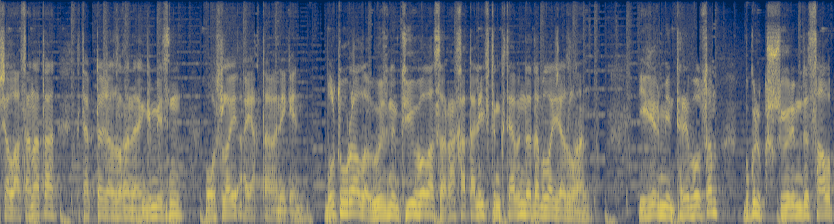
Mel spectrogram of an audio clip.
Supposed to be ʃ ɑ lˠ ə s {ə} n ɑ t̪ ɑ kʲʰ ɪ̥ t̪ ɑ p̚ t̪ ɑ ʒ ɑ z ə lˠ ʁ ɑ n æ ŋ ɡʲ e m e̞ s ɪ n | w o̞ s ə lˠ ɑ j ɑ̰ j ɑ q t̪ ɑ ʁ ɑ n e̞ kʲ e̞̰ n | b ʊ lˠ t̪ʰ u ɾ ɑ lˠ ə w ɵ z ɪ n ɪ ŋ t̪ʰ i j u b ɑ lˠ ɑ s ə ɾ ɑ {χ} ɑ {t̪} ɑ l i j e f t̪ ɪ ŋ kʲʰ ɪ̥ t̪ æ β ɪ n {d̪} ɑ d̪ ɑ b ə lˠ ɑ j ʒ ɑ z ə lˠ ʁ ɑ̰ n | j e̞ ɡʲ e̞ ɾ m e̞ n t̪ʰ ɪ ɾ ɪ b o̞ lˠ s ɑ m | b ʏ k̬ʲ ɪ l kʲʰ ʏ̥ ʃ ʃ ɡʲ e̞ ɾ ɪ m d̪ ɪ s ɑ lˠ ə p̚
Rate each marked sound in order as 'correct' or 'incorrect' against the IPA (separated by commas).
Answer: incorrect, correct, correct, correct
